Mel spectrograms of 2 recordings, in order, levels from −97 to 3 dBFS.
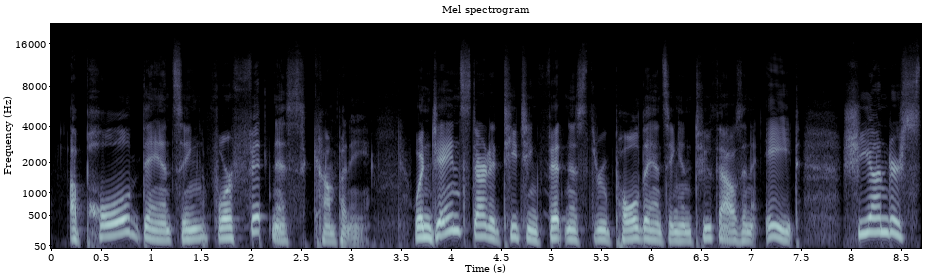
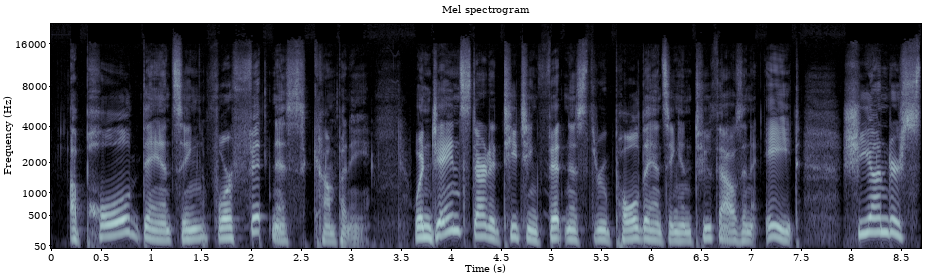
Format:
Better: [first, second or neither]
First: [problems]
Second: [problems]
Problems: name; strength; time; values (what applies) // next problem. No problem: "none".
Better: second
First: muffled; very; fading above 3 kHz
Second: none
